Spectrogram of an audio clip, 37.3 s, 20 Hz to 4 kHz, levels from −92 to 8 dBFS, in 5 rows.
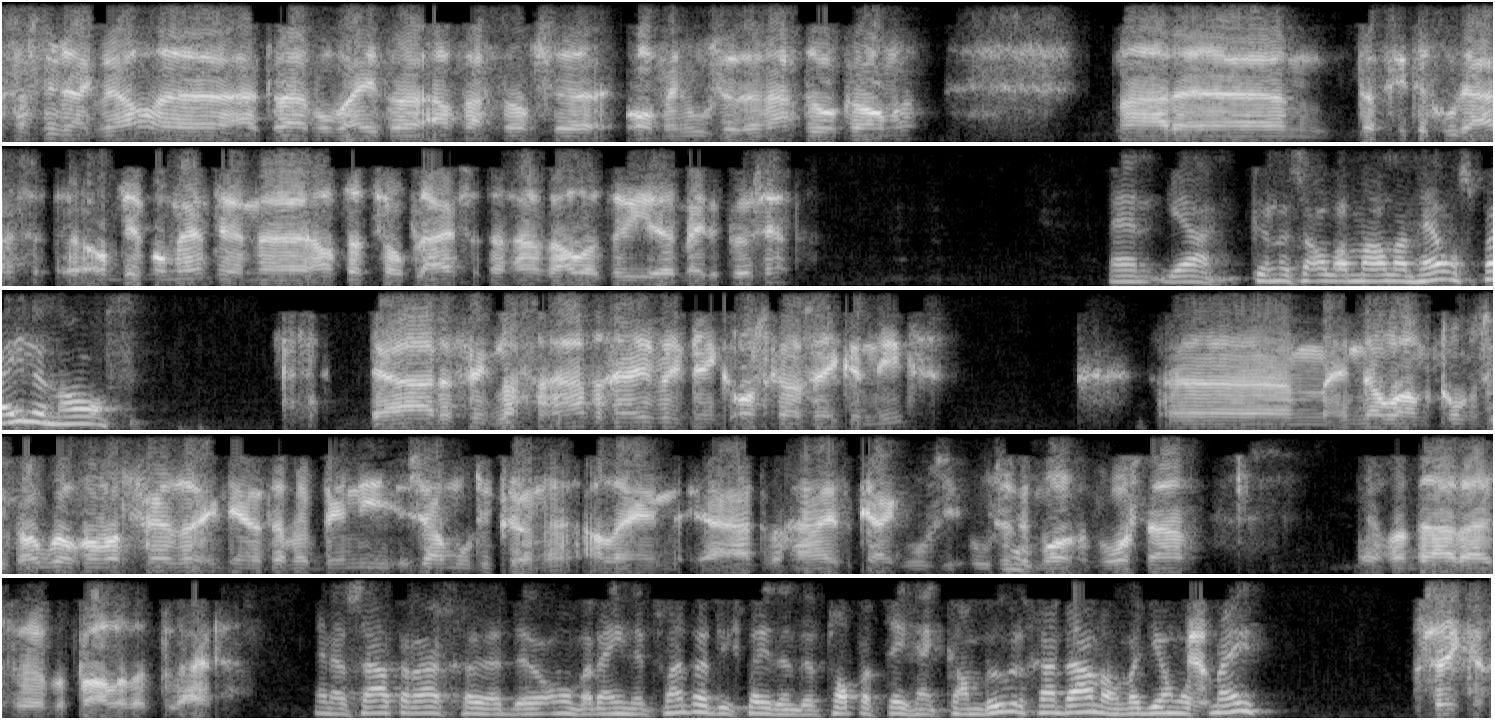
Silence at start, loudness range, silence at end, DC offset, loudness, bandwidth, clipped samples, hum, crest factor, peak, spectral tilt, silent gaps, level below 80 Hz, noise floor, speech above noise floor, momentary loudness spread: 0 s; 6 LU; 0 s; under 0.1%; -12 LUFS; 4 kHz; 0.2%; none; 14 dB; 0 dBFS; -8 dB/octave; none; -58 dBFS; -75 dBFS; 61 dB; 13 LU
